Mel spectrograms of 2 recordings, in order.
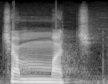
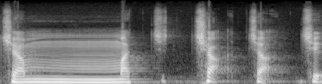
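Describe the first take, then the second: First: Said in the usual way. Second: చమ్మచ్ slowly, ending on a bare చ్ with no vowel; final consonant drill. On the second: Shown as a demonstration. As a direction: stretch చమ్మచ్ and clip the last చ్. (చమ్మచ్ నెమ్మదిగా, చివర పొల్లు చ్ తో) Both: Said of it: "చ్ అని పలకాలి కదా".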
